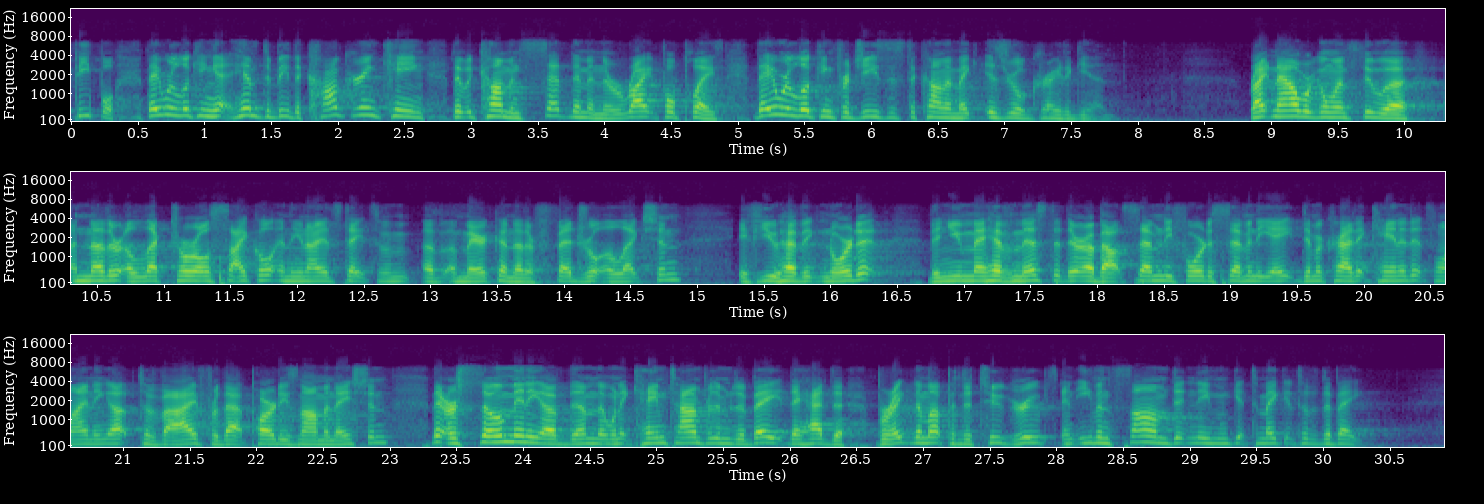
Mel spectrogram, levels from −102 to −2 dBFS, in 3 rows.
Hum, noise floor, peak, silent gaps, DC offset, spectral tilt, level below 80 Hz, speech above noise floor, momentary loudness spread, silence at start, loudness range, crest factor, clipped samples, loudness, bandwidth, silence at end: none; -66 dBFS; -2 dBFS; none; under 0.1%; -6 dB/octave; -60 dBFS; 41 dB; 11 LU; 0.05 s; 5 LU; 22 dB; under 0.1%; -25 LUFS; 7.2 kHz; 0.65 s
